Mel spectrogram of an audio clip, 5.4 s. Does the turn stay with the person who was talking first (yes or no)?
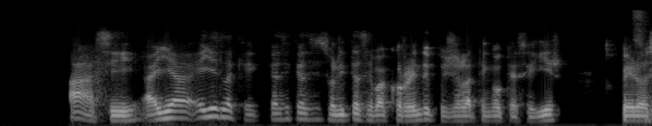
yes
